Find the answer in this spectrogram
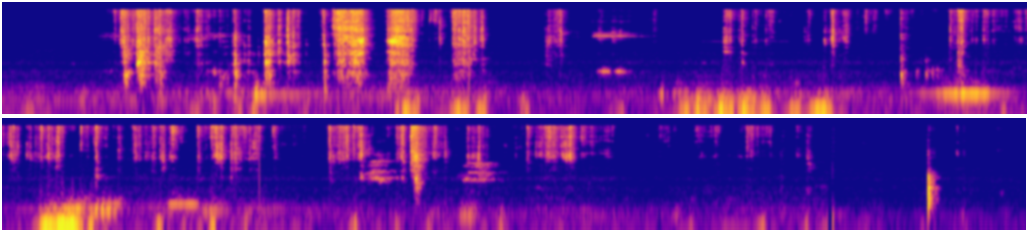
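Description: Clear plastic blister packaging crinkling and being peeled and torn away from its card backing, in a series of irregular rustling bursts with short pauses, then a single sharp click near the end.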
